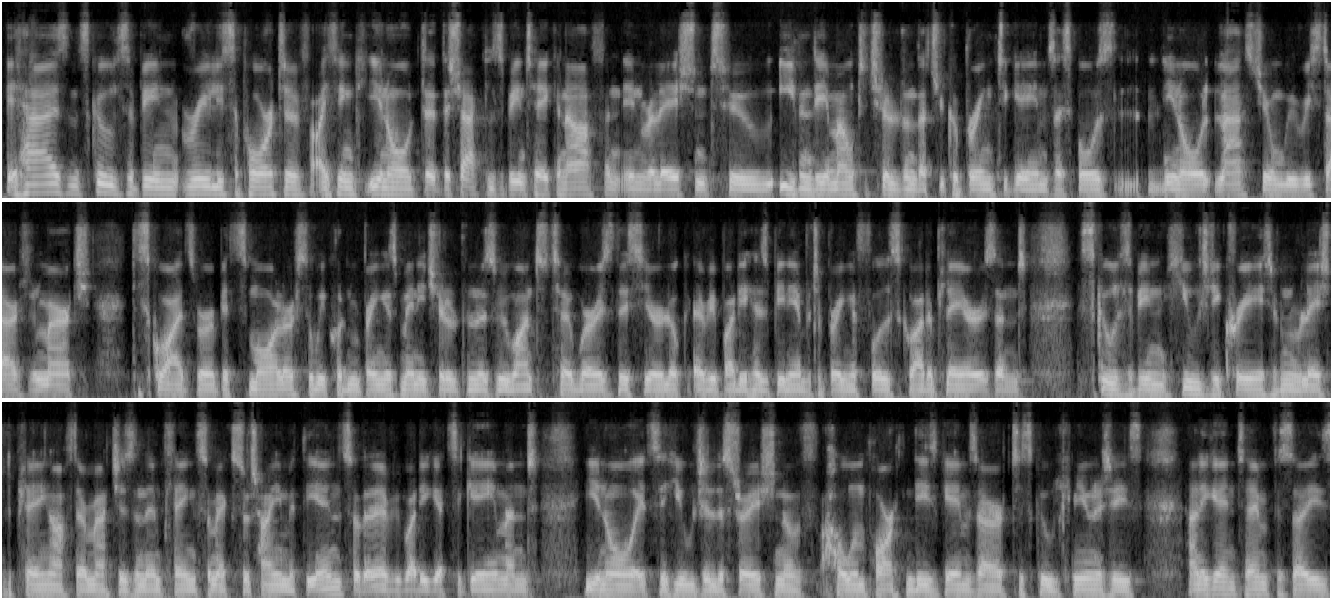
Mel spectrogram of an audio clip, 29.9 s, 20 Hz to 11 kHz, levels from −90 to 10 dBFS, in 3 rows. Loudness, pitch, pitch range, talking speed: -17 LUFS, 90 Hz, 85-95 Hz, 250 wpm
